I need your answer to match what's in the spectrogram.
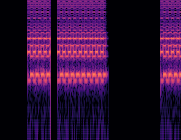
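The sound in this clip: A telephone rings before a caller asks about a bicycle for sale. A bright electronic double ring sounds twice in quick succession, then falls silent, and a third ring begins near the end.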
